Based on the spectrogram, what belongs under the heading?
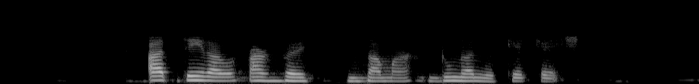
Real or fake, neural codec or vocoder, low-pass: fake; codec, 16 kHz, 0.5 kbps, X-Codec, HuBERT features, trained on balanced general audio; 3.6 kHz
